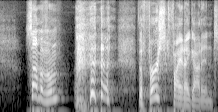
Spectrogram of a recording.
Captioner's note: laughs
